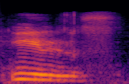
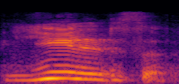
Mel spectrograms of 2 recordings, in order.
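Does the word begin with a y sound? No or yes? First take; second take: no; yes. First: The word starts without a y sound. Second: The word starts with a clear y sound. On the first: The speaker calls it right. "वाई को बोलना नहीं है, it is silent" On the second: The speaker calls it wrong. "We are not saying it यील्ड्स"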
